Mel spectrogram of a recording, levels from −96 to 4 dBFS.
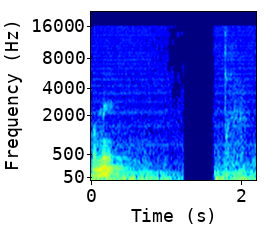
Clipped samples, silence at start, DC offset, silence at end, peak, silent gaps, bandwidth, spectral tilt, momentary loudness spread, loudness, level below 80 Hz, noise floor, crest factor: under 0.1%; 0 s; under 0.1%; 0 s; -22 dBFS; none; 17 kHz; -7 dB/octave; 23 LU; -45 LUFS; -52 dBFS; -70 dBFS; 20 dB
